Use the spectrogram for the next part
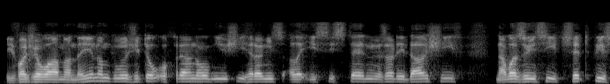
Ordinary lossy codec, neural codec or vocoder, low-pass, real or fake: none; codec, 16 kHz, 1.1 kbps, Voila-Tokenizer; none; fake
